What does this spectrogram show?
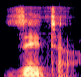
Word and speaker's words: zeta: The next letter, which looks like a Z, is the letter zeta. Zeta. And zeta is originally pronounced in Classical and Koine Greek like a DZ sort of sound.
